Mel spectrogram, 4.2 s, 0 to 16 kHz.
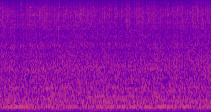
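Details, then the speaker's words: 10 HP Tecumseh Yard Machines snowblower, long unused, warming up: fast coarse uneven buzz that wavers; rough running, better on half choke, dirt in carburetor suspected needing cleaning. "so i'm not super happy there so it's not super happy so uh looks like there's some more stuff in that carburetor that needs to get cleaned out to make it run a little better"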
